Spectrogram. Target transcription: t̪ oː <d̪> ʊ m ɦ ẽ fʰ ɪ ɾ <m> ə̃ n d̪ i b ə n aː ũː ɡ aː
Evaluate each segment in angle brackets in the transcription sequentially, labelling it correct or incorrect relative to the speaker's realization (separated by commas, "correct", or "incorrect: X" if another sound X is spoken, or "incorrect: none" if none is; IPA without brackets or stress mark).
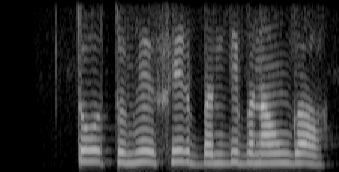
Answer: incorrect: t̪, incorrect: b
